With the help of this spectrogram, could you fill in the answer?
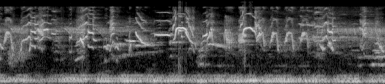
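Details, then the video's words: Wild Oriental magpie-robin (murai kampung) visiting a village home in the morning, singing a melodious run of sharp, varied whistled notes and squeaky chirps in quick succession, over a steady low hum. "Crazy Sounds of Village Magpie Birds"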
